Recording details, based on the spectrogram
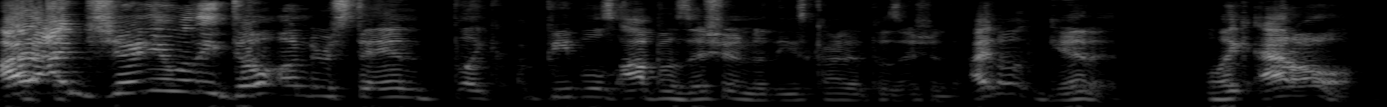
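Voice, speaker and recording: Using a raised, projected voice, a man speaks in an animated tone at a high pitch and a moderate pace, with very wide pitch swings and big swings in loudness. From Puerto Rico. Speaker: podcast co-host. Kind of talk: casual chat.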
